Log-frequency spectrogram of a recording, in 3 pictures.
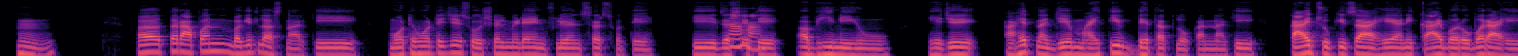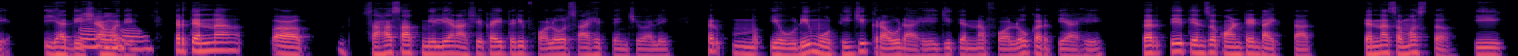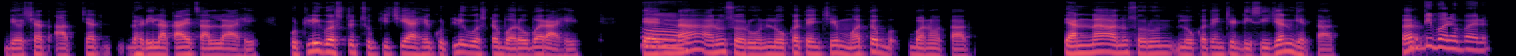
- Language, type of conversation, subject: Marathi, podcast, इन्फ्लुएन्सर्सकडे त्यांच्या कंटेंटबाबत कितपत जबाबदारी असावी असं तुम्हाला वाटतं?
- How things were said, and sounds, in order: in English: "इन्फ्लुएन्सर्स"; other background noise; in English: "क्राउड"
